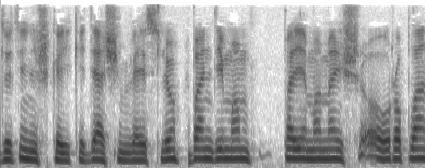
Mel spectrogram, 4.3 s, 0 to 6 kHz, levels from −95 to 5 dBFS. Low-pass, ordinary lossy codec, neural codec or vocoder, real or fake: 5.4 kHz; MP3, 32 kbps; none; real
